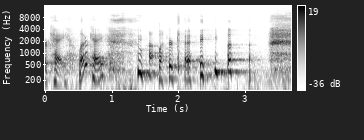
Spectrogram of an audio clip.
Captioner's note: laughs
